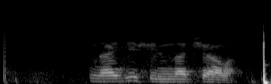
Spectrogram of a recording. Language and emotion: Russian, neutral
